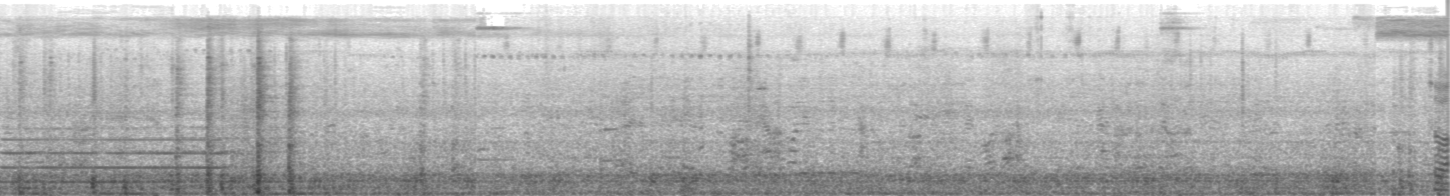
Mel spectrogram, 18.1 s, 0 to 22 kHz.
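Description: The 17210 Kakinada Town–SMVT Bengaluru Seshadri Express, an ICF-coach train, rumbles around a curve outside Bhimavaram with a steady rolling roar, wheel clatter and a brief squeal early on, while someone talks over it.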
